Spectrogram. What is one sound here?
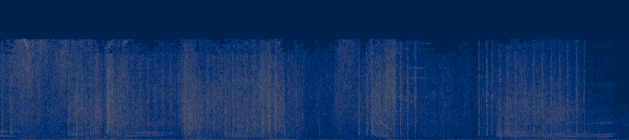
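A large creature stomps heavily across the ground.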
